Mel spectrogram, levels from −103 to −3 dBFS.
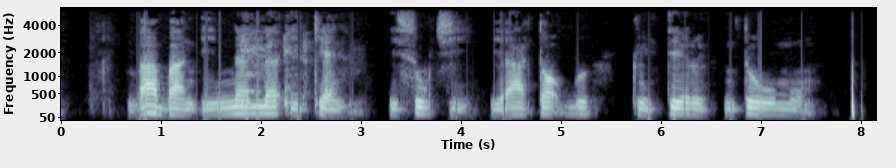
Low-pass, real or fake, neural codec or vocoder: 5.4 kHz; real; none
